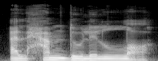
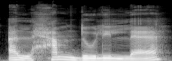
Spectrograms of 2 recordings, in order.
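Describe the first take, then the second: First: The L is pronounced heavy and full-mouthed. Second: The L is pronounced light and thin. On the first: The speaker calls it wrong. "and not alhamdulillah" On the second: The speaker calls it right. "that's why we say alhamdulillah"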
